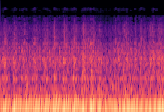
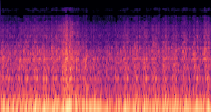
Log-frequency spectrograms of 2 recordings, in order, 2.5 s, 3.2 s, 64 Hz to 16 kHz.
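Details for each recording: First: 1977 Chevy C10 Custom Deluxe V8 truck, sat on ramps for years, exhaust not hooked up: deep, loud raw rumble with choppy low pulse at idle from the open exhaust. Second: 1977 Chevy C10 Custom Deluxe V8 started after sitting for years, fired easily: deep, loud, steady idle with throaty open-exhaust rumble, no knocks or misses; healthy engine.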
